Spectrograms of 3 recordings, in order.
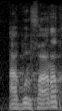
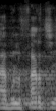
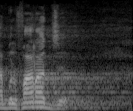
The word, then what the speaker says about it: Abul Faraj: Abul Faraj bacanya, bukan Abul Farj ya, Abul Faraj.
